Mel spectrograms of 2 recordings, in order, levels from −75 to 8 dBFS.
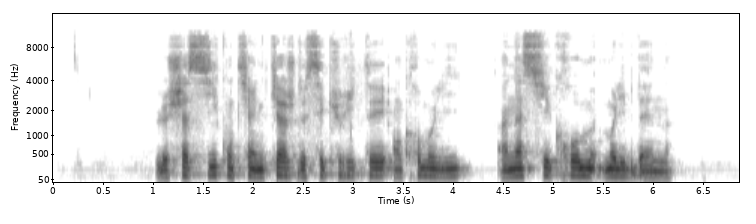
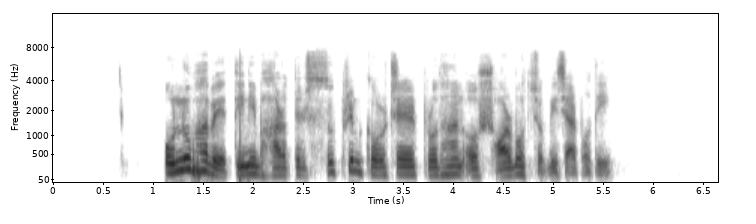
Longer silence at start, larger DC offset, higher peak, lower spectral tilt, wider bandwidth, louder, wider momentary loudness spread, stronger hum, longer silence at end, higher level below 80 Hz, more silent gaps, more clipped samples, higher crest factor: about the same, 1 s vs 1.1 s; neither; about the same, -4 dBFS vs -2 dBFS; second, -5.5 dB/octave vs -7 dB/octave; first, 11.5 kHz vs 7.8 kHz; second, -21 LUFS vs -18 LUFS; second, 10 LU vs 13 LU; neither; second, 0.7 s vs 1.1 s; about the same, -52 dBFS vs -52 dBFS; neither; neither; about the same, 18 dB vs 18 dB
